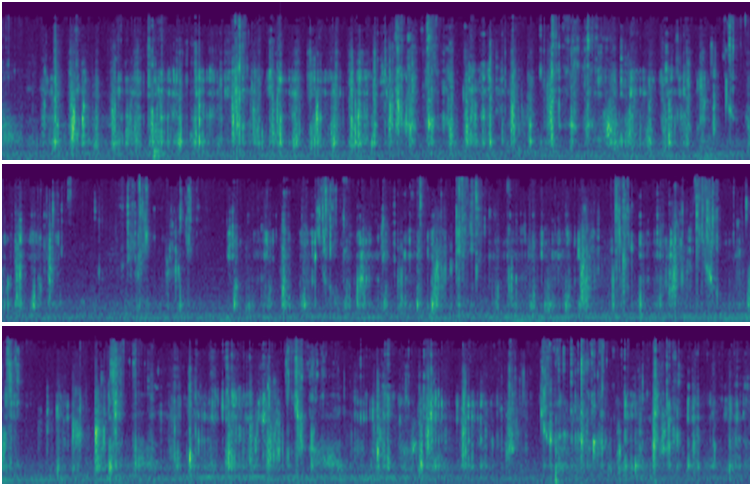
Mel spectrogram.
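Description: Close-miked chewing of spicy braised octopus and other seafood: a dense run of small crunching and chewing mouth noises, easing off briefly about a third of the way through.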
